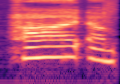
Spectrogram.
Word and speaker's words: A: My name is pronounced similarly as the first letter A in English, which a little bit of stressed.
